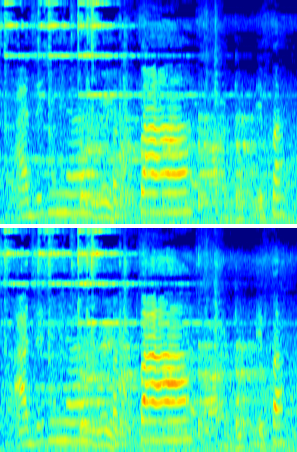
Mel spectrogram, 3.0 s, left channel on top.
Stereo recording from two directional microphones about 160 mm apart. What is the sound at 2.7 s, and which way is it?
Speech, 30° left (ahead or behind).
